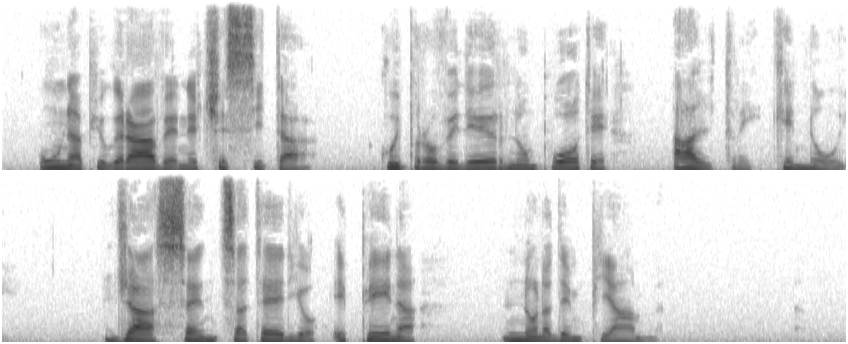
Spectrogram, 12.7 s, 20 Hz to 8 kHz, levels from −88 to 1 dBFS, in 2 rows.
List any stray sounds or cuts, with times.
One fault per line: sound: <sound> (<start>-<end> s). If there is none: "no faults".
no faults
